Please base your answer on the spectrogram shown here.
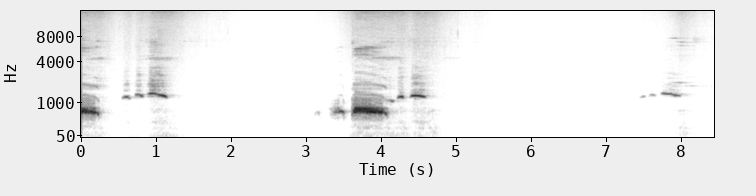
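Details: Spotted dove in captivity repeating its song: a low, throaty coo at the start and another around four seconds, each trailed by clipped higher whistled notes, then a faint whistle near the end.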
